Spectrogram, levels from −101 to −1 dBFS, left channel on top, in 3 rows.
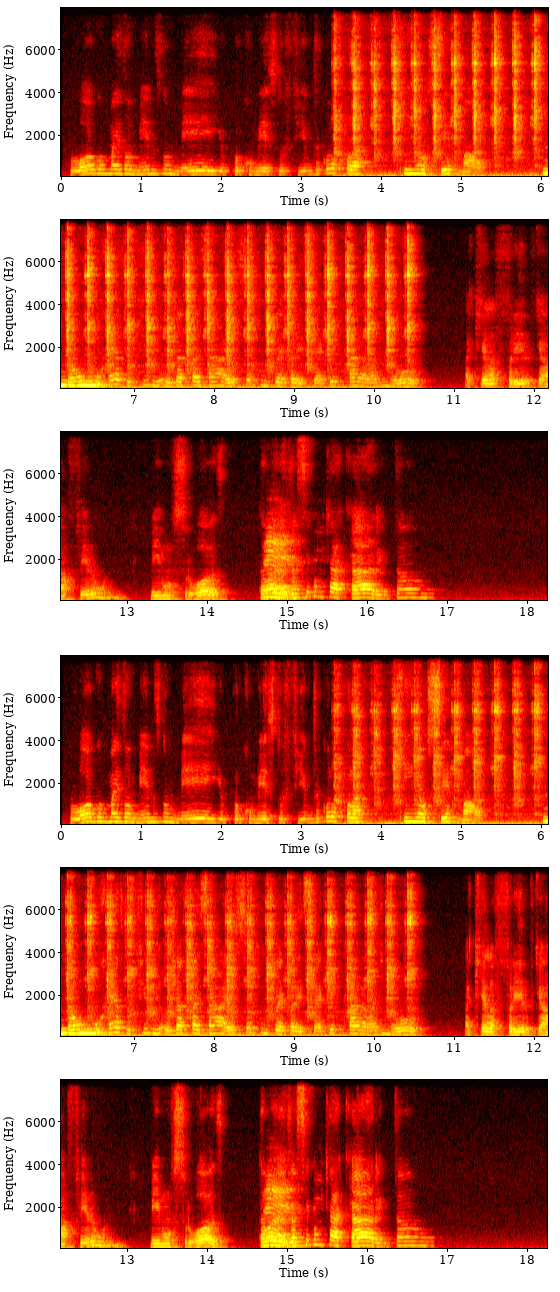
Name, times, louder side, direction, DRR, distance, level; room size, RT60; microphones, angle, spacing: voice 1, 0.1-3.9 4.2-5.3 6.2-10.6 11.1-13.0 13.3-14.3 14.7-16.8, right 2 dB, 55° right, 0.7 m, -31 dB
sound 1, 3.4-10.5, left 2 dB, 40° left, 2.0 m, -32 dB
voice 2, 6.0-6.7 14.7-15.2, left 1 dB, ahead, 1.1 m, -23 dB
8.5 x 4.9 x 2.2 m
head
